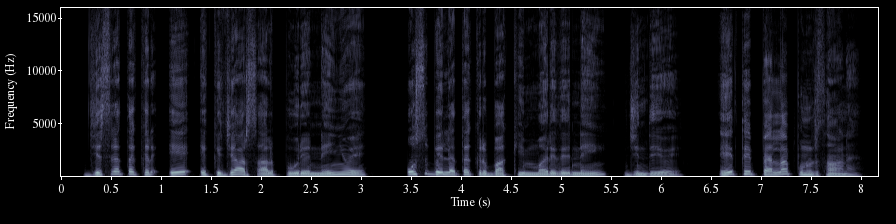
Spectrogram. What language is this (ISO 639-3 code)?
doi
